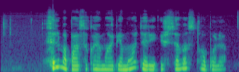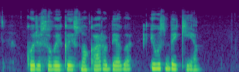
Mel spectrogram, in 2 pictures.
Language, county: Lithuanian, Vilnius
